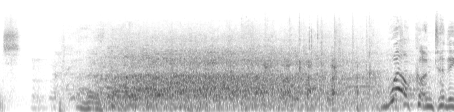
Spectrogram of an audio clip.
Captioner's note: laughter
